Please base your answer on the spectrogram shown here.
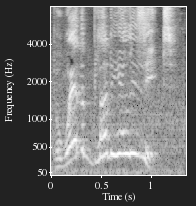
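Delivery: high, exasperated outburst. Real, not acted. Searching the map for the plant, exasperated and high. Can't find the trading platform.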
